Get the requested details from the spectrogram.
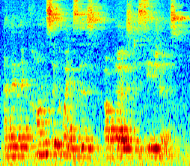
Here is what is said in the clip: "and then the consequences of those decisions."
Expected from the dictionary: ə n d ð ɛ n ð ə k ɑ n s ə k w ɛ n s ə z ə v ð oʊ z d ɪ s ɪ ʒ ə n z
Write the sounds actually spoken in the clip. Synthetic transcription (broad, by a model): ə n ð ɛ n ð ə k ɑ n s ə k w ɛ n s ə z ə v ð oʊ z d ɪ s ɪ ʒ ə n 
